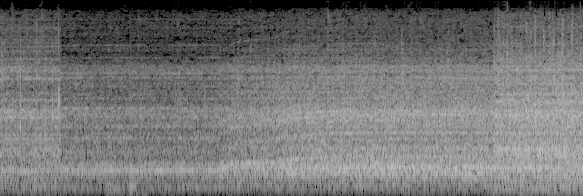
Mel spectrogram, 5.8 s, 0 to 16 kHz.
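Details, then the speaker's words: Kenwood kMix 500 W stand mixer with K-beater at gentle speed; even motor hum and smooth whirr that swells slightly as it works the mix, no strain or grinding; normal running. "That's not a problem. And now we start adding icing sugar, which doesn't sound too bad."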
